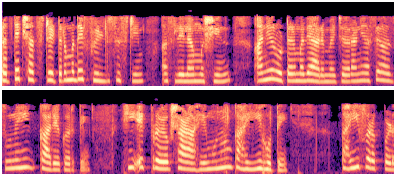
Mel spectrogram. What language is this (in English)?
Marathi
